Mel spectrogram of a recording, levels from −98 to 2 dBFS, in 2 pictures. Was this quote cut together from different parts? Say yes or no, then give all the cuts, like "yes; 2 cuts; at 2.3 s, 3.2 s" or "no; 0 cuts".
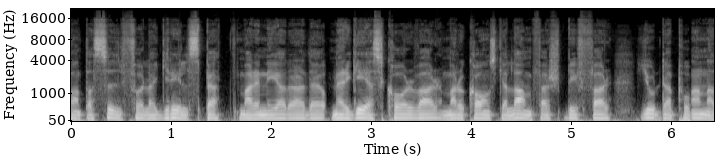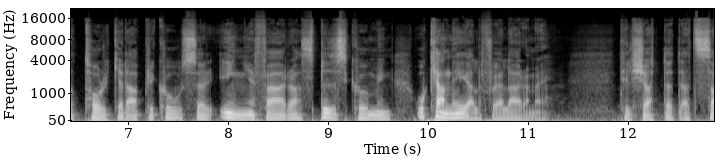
yes; 2 cuts; at 2.5 s, 6.2 s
